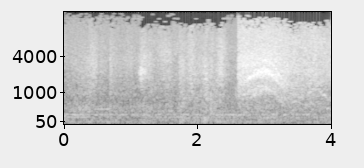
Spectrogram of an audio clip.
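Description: Faint rustling of clothes being handled and moved about. A louder stretch of rustling starts about two and a half seconds in and lasts just over a second.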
